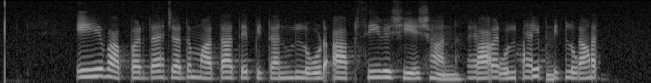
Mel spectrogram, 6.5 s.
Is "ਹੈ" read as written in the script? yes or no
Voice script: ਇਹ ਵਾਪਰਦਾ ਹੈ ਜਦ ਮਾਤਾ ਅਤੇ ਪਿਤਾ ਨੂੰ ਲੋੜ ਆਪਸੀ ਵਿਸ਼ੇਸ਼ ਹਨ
no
